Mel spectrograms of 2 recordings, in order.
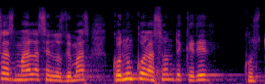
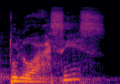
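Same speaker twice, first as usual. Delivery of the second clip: lower, very slow and pointed; slow retort; 5 semitones lower, 4 dB quieter, much slower than usual. Acted. Preacher answering the accuser, slow and pointed. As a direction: lay it down word by word.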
